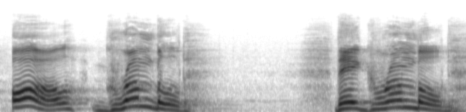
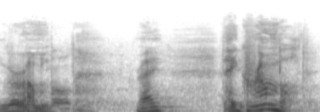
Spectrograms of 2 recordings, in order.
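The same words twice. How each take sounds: First: Drawn-out "grumbled" said slow and loud with a sour drag; "grumbled" stretched and grumbling; grumbly delivery. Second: Said in the usual way. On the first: Shown as a demonstration. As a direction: moan the word "grumbled" slowly. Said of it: "how do you say grumbled without sounding grumbly". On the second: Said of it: "without sounding grumbly".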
